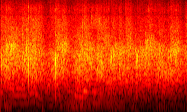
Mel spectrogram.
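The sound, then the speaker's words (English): A church audience claps in welcome for a guest minister at an evening service, a continuous wash of applause with a few sharper, louder claps standing out at intervals. “Let's give a good hand of welcome to Brother Webster as he comes to minister to us this evening.”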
